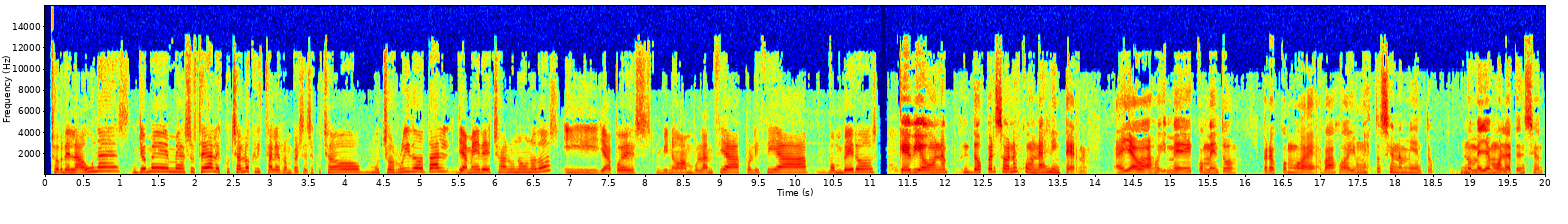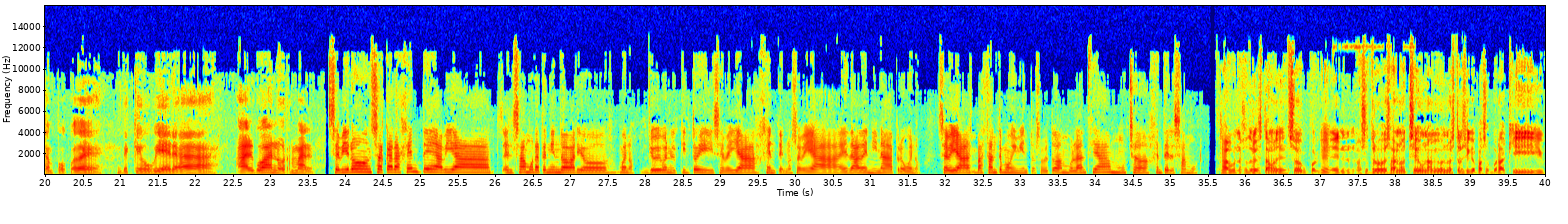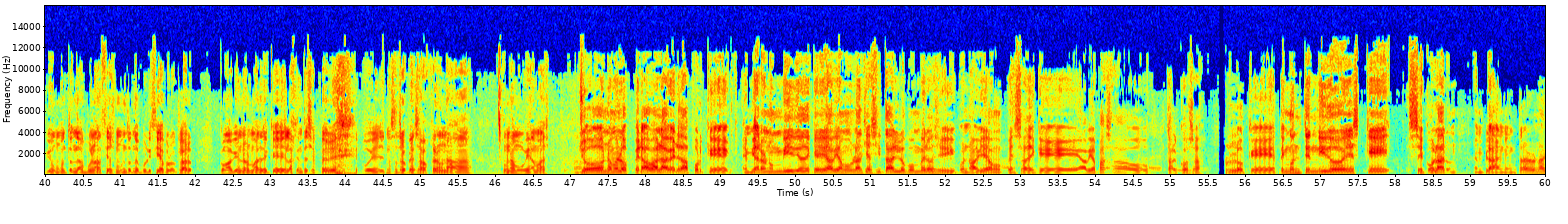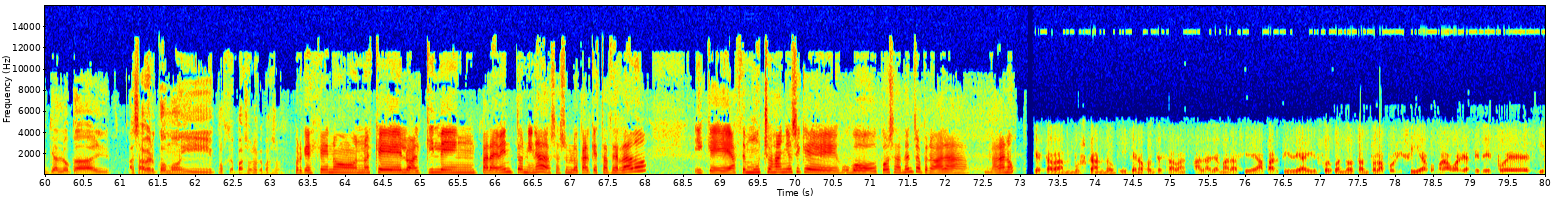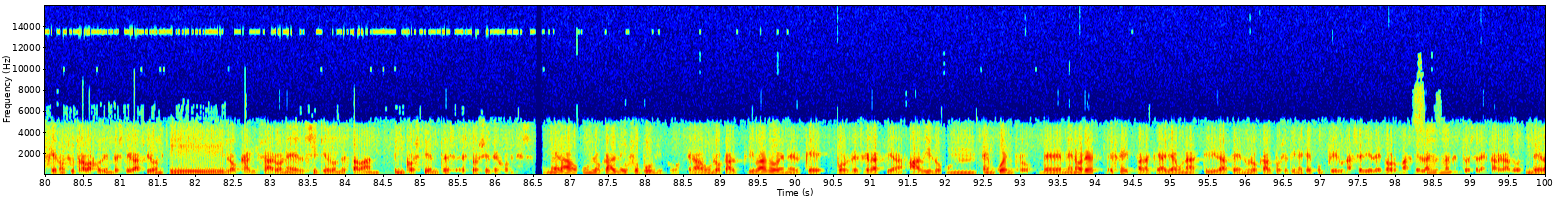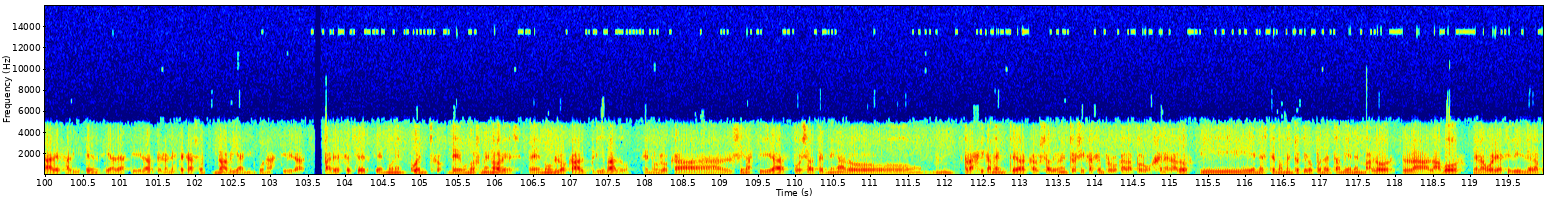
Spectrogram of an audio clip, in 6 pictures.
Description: (Escucha las declaraciones que adjuntamos a esta información de vecinos y vecinas de Azuqueca de Henares, así como del alcalde de la localidad, José Luis Blanco, tras el trágico suceso que ha consternado a su municipio y a toda la provincia de Guadalajara)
